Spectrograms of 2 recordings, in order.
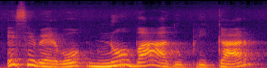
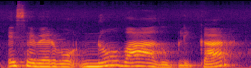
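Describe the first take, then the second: No difference in how they are said.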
